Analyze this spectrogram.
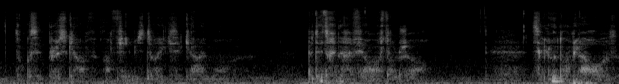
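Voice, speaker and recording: A man whispers at a fairly quick pace, stopping often for long pauses. Noticeable background noise is audible. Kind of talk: ASMR soft-spoken film talk. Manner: soft-spoken.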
